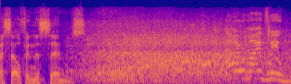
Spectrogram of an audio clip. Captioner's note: laughter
